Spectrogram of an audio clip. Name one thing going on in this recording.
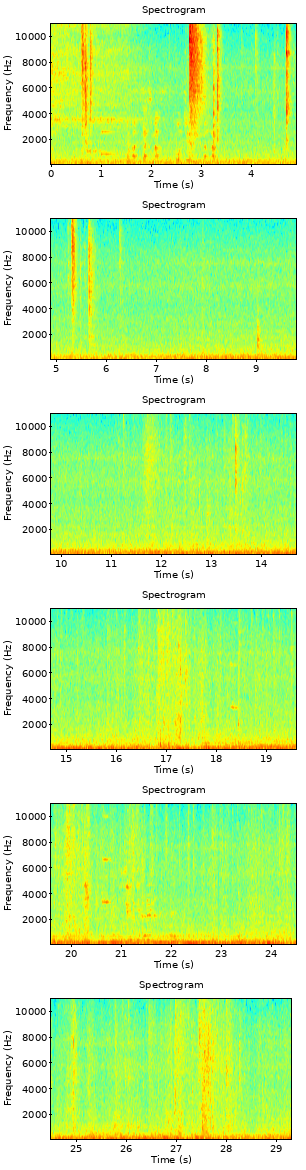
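The bus body rattles and clicks as it drives along the road.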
